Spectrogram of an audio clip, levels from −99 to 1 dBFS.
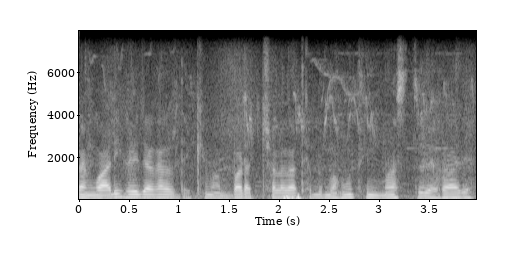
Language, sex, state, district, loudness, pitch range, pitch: Chhattisgarhi, male, Chhattisgarh, Sarguja, -17 LUFS, 115-125 Hz, 120 Hz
